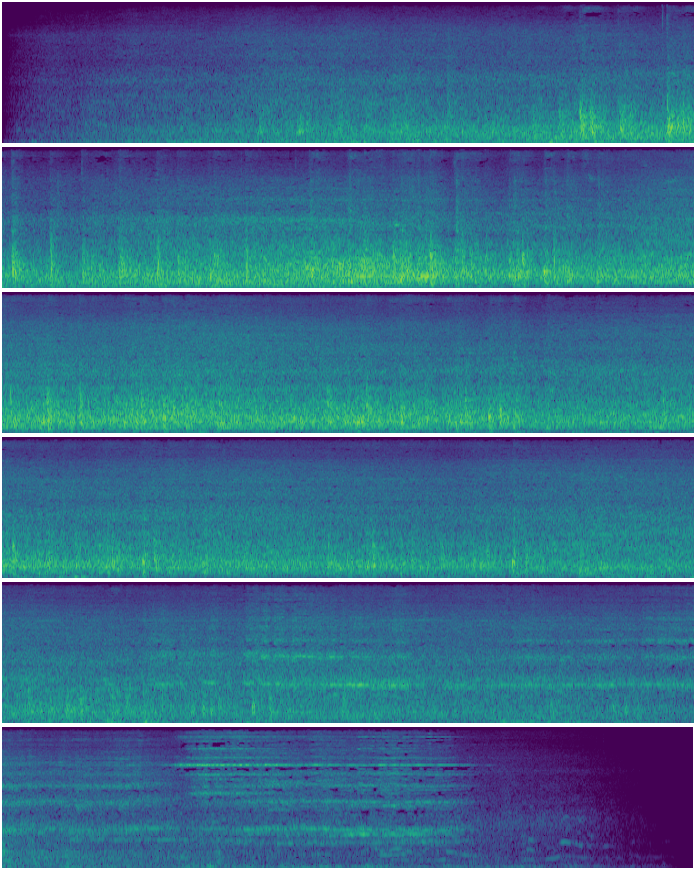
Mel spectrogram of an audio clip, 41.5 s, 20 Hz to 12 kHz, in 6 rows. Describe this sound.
On the record: train arrives at the station. Recording on Zoom H1.
braking, locomotive, railway, station, train, wagons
